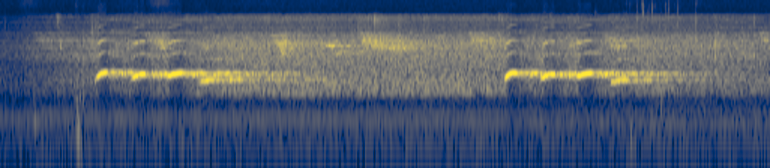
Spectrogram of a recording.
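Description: A large hawk-cuckoo calls twice, each a quick phrase of about four clear, whistled mid-pitched notes, set against a steady hiss of background noise with no one talking.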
